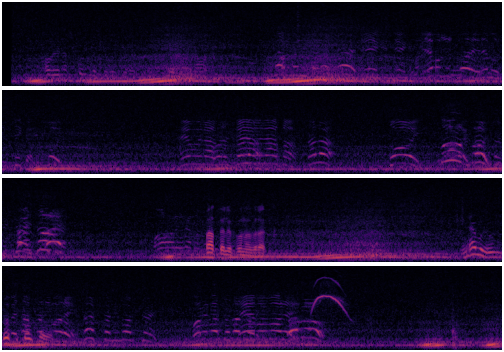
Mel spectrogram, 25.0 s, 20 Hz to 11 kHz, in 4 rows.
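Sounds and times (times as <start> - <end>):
engine revving: 0.1 - 7.7, 14.4 - 23.2, 23.8 - 25.0
people calling out: 9.0 - 13.5, 21.2 - 23.2.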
